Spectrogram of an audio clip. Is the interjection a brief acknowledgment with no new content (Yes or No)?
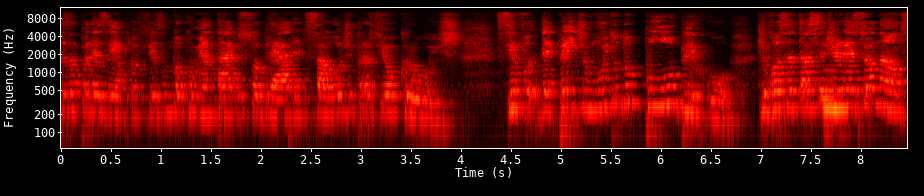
Yes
